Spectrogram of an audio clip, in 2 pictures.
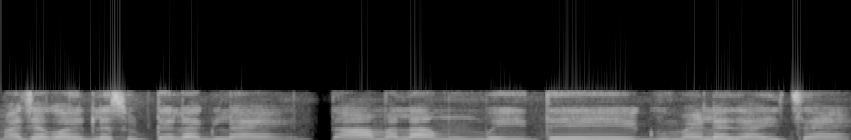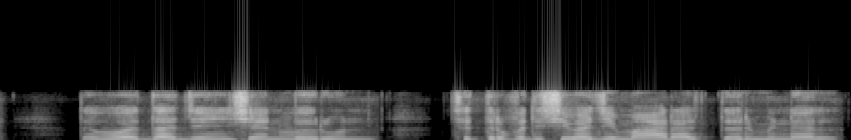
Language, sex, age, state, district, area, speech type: Marathi, female, 18-30, Maharashtra, Wardha, rural, spontaneous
